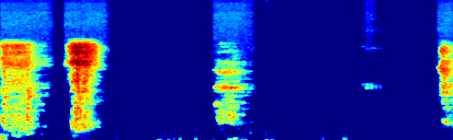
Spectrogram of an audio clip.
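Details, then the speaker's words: Person alone having a sneezing fit: three forceful sneezes in quick succession with quiet breaths between. "Oh, goodness me, thank God I'm alone. Feel another one coming. See? Any more? Yep."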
